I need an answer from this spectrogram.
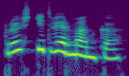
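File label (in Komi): прӧстит верман кӧ, Komi, female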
